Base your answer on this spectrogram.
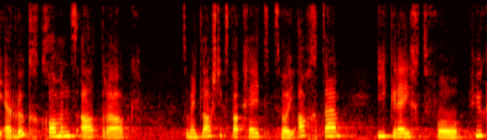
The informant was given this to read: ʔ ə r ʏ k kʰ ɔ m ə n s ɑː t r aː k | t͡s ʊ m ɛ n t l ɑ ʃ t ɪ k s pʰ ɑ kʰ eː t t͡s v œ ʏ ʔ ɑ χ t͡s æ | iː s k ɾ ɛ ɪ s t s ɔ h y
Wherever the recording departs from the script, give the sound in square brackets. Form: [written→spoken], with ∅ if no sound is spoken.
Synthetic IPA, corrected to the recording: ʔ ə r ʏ k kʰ ɔ m ə n s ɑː t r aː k | t͡s ʊ m ɛ n t l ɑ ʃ t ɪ k s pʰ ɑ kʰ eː t t͡s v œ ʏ ʔ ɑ χ t͡s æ | iː [s→∅] k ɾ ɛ ɪ [s→χ] t [s→f] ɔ h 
